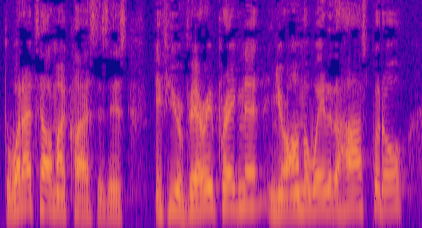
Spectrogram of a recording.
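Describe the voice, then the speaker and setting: A man's voice: sits high, fast. A man teaching a traffic school course in a jokey, laughing lecture style. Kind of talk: joking classroom lecture.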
